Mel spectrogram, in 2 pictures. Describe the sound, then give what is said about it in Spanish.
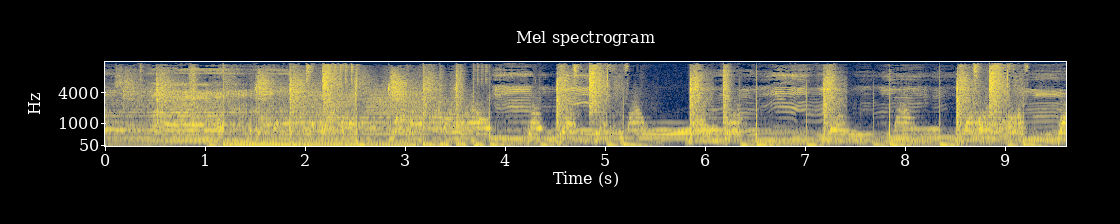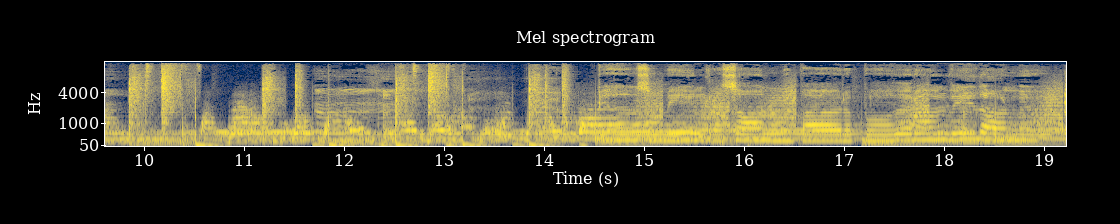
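A synth solo with a wah-wah, piano-like tone winds over a full band and steady drums, loud and continuous for the whole stretch, with no voices. “Como un piano con guagua, no sé bien qué, será, pero, pero, me se encantó.”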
